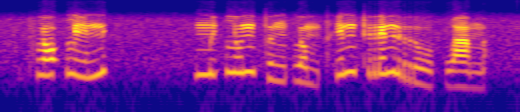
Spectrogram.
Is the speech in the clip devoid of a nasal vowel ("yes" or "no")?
yes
